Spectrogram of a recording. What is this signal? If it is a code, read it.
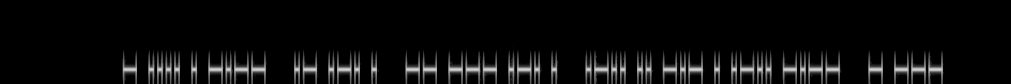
Morse code, heard as a keyed tone, about 28 wpm, 700 Hz. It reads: THEY ARE MORE LIKELY TO
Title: Sets of 5 Words Encore2 28wpm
